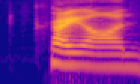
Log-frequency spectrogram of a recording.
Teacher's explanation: two syllables and the second syllable rhymes with dawn. Crayon.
